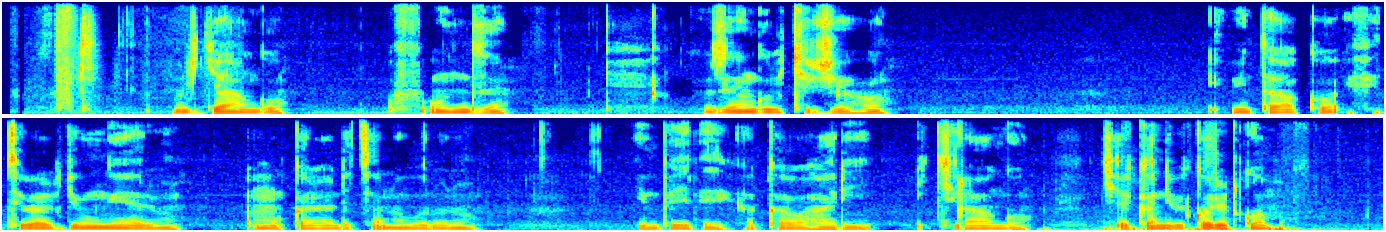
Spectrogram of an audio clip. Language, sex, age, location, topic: Kinyarwanda, male, 18-24, Kigali, finance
